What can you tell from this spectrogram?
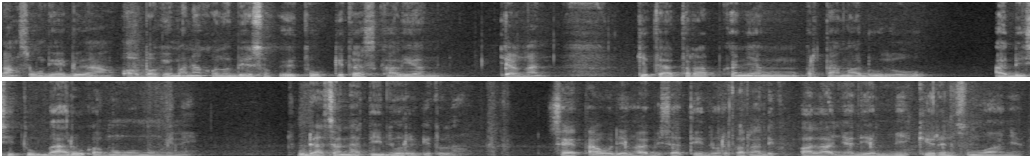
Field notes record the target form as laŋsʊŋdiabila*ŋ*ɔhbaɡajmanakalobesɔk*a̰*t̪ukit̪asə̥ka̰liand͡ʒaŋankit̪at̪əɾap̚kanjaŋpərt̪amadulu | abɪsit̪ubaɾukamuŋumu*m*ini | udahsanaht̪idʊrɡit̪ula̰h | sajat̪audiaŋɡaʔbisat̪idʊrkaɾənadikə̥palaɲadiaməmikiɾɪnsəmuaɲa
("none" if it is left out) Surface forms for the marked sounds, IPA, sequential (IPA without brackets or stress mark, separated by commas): ŋ, ḭ, ŋ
